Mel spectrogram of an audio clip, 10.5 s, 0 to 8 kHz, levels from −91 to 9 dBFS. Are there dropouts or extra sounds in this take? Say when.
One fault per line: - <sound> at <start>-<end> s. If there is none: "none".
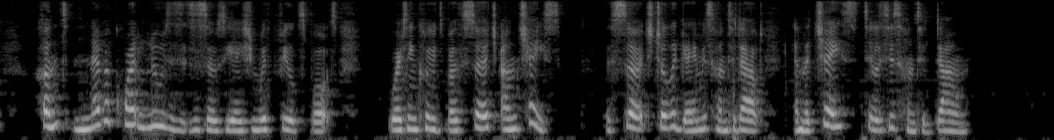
none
